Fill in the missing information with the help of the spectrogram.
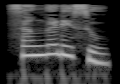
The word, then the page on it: ಸಂಘಟ್ಟಿಸು: kannada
